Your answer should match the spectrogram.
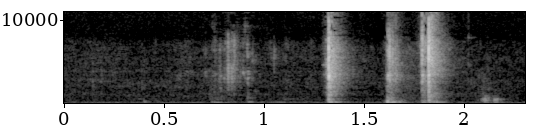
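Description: Drinking from a plastic water bottle, then three sharp clicks and knocks of the plastic bottle as it is lowered, the second with a dull thump.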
